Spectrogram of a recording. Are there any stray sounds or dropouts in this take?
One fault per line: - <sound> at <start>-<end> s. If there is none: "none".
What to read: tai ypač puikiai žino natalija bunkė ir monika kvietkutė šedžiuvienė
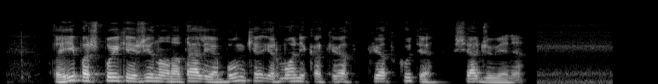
none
